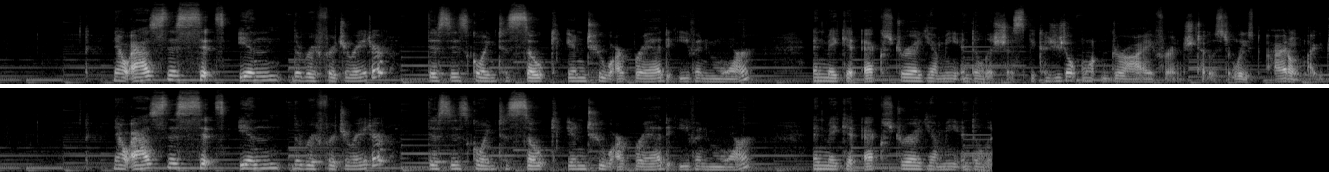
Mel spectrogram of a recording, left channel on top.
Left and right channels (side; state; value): right; drops out; at 10.0 s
